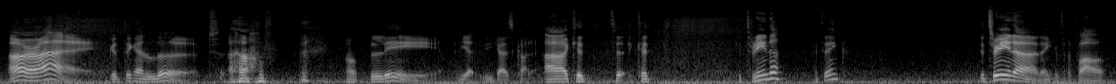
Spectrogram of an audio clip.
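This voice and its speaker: An esports caster runs a live gaming stream, chatting and commenting in a loose, rambling, self-mocking way. His medium-pitched voice swings widely in pitch at a measured pace, with a sharp edge. Music plays underneath, along with a faint hiss or hum.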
